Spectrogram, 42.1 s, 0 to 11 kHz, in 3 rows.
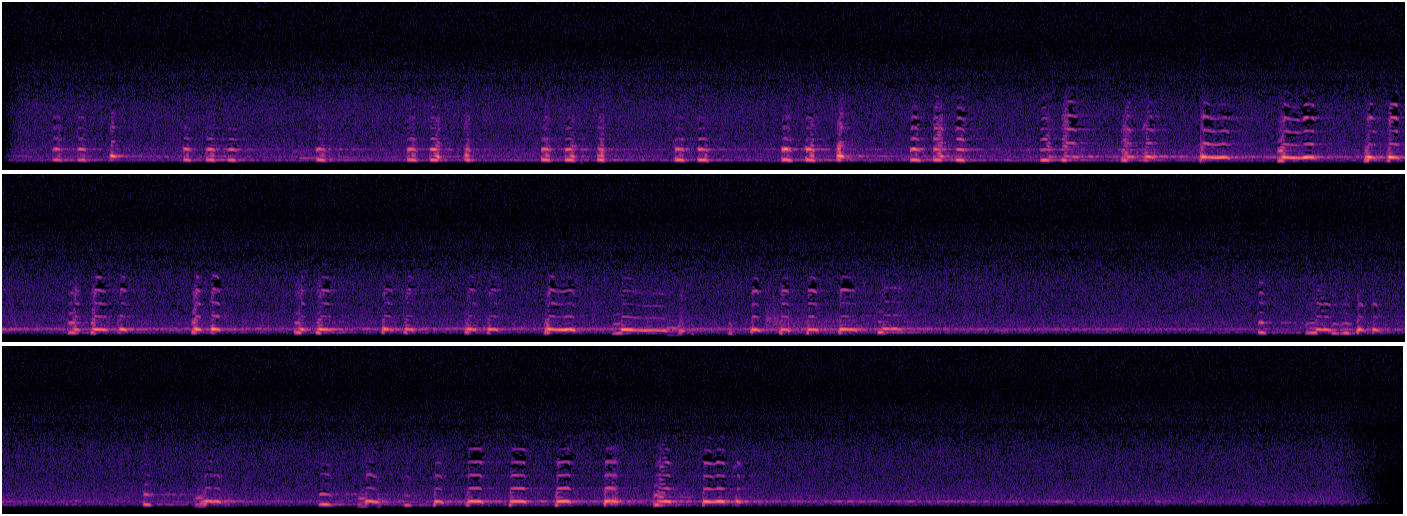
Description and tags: Swan at lake late at night
A whooper swan (Cygnus Cygnus) recorded autumn 2008 at Ojajärvi lake (Alajärvi, Finland) near midnight. It was dark, I did not actually see the swan, but it was right in front of me approximately 20-30 meters away. In the recording it is flying some 30-40 meters aside and then landing again on the water (you can hear a small "swoosh" in the end, just before the final notes).
There was no wind, so there is a nice echo. No extra echo added, there is only some eq, compression and noise reduction to make it as clear as possible and give you a glue of what a swan on a calm lake sounds like. (One can never quite catch it, you know.)
birds, birdsong, field-recording, lake, swan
